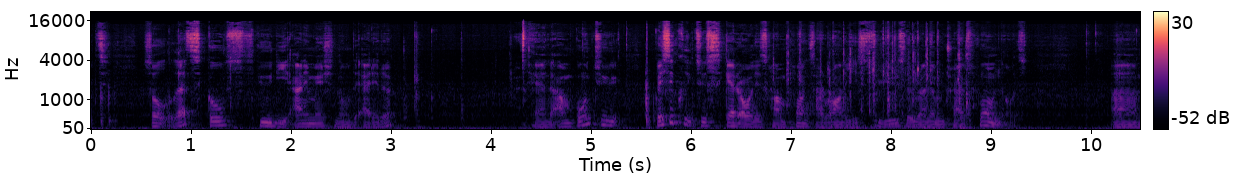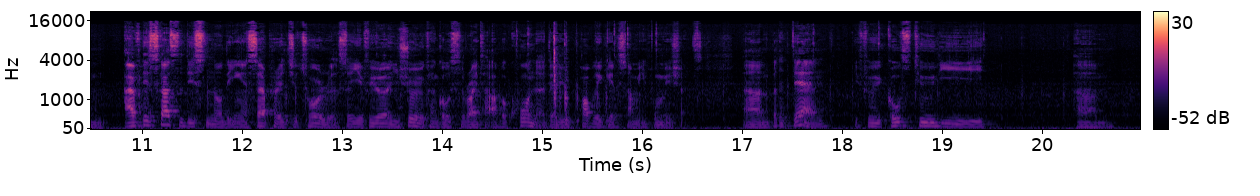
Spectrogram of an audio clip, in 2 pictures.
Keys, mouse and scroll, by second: 0.8-5.1 middle drag, 5.1-9.1 drag, 9.1 ctrl+a, 13.8 middle click.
